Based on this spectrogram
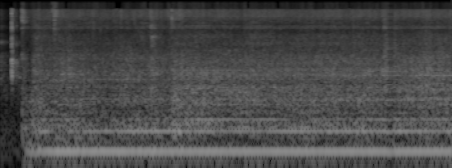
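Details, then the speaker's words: Garage door opener running without the door: loud steady low hum with buzzing drone; owner suspects the trolley vibrating, back lens, front, or a screw. "Part of that's the trolley vibrating as well. Yeah, listen to that. Listen to how loud that is there."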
